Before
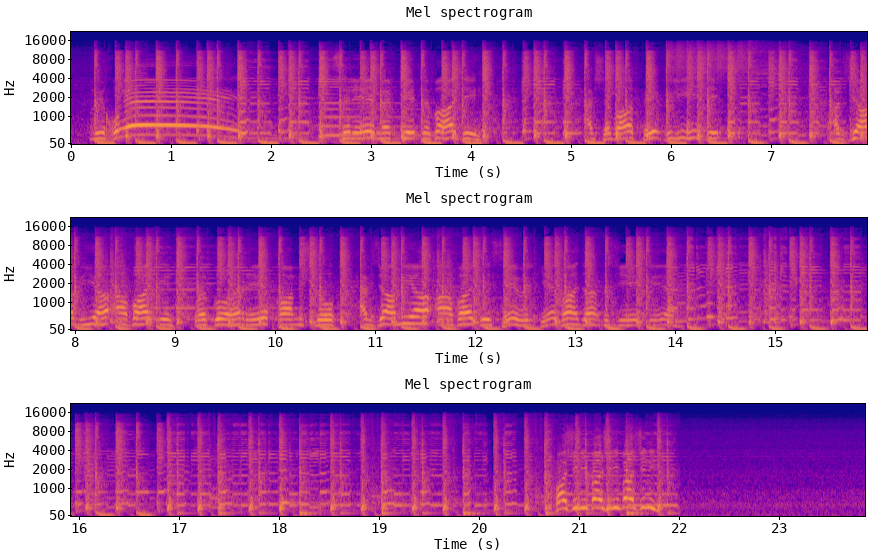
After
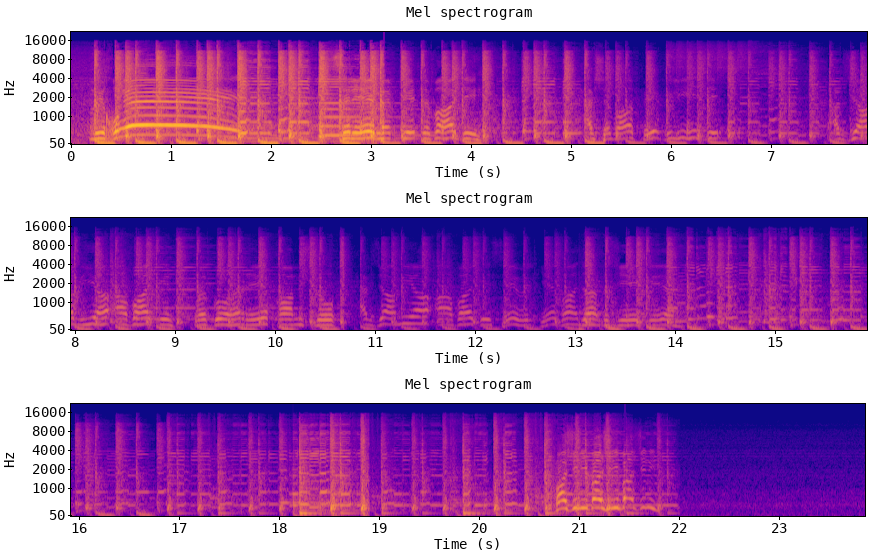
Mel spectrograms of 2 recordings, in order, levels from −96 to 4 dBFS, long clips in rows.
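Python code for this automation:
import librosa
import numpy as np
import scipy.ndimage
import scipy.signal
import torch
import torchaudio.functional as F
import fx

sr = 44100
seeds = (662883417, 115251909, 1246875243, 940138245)

y = fx.gain(x, sr, db=fx.steps((0.0, 9.0), (3.13, -1.5), (5.34, -10.5), (10.69, -18.5), (13.04, -8.5), (18.14, 4.5), (18.9, -8.5), (19.71, -1.0), (21.46, -11.5)))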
